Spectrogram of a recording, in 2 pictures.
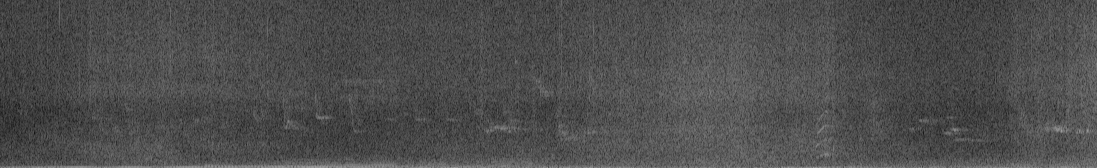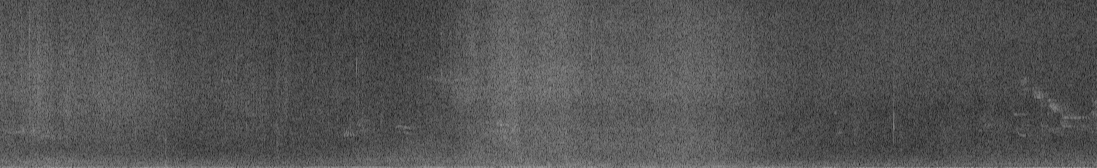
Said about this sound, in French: Vent marin s'engouffre à travers les bosquets. Il nous donne l'élan du voyage.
